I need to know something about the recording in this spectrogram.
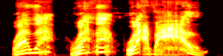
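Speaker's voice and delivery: very high, swooping voice. Trying out a show intro just like the Martin TV show: Martin intro voice. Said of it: "Just like from the Martin T V show".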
